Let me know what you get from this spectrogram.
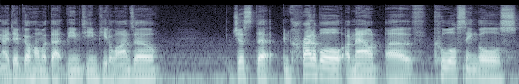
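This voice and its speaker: Gushing Boston-accented man narrating. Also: lowish voice. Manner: gushing, exclamatory, rattles off card names. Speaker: vlogger touring a card shop. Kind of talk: excited voice-over narration.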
